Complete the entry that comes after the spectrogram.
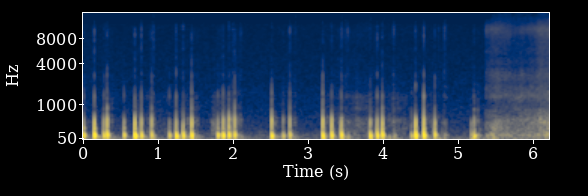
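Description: Fingertips and nails scratch and tap a flat, solid round cork disc resting on the recorder. About two dozen short, dull, low thuds come in quick clusters. The clip ends with a longer, brighter scratching rasp across the surface.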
